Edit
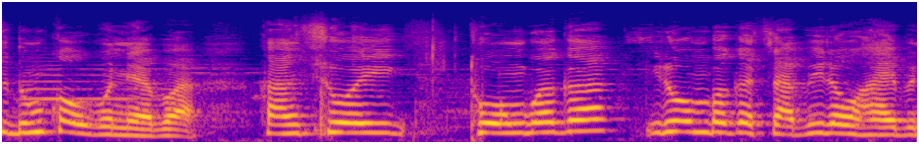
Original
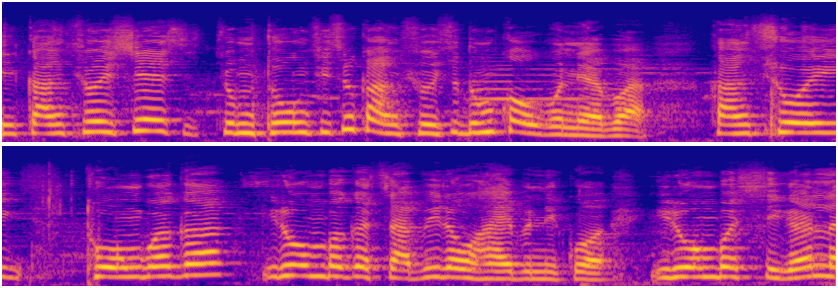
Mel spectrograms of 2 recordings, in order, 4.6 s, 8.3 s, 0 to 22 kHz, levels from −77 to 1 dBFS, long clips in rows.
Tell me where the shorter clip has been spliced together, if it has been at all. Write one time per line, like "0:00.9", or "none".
none

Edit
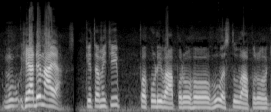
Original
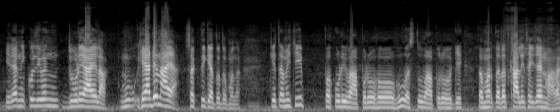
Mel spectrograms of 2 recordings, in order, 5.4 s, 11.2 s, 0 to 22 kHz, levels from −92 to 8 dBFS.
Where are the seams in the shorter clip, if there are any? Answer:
0:01.3

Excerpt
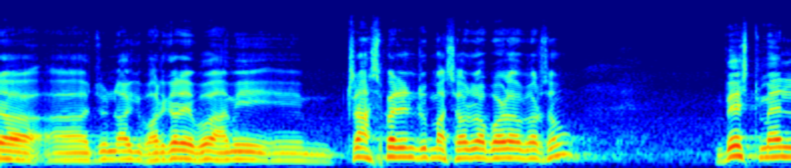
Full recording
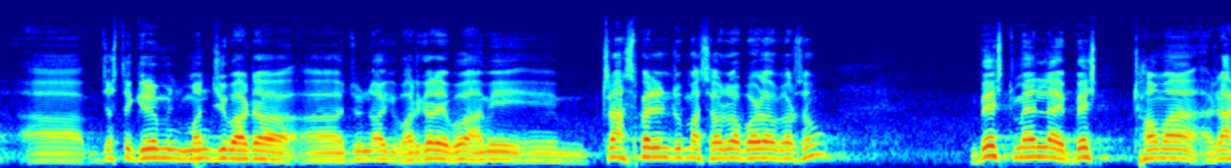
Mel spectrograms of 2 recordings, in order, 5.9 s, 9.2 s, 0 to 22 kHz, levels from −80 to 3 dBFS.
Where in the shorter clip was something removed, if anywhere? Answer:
none

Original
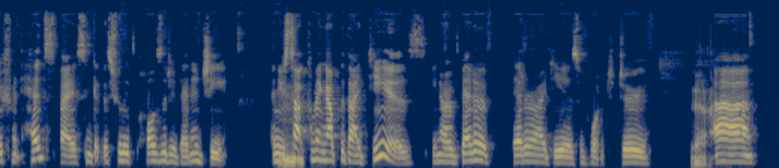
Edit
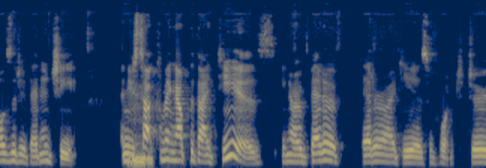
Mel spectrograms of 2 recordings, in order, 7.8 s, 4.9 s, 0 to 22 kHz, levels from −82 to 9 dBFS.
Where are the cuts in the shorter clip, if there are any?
none

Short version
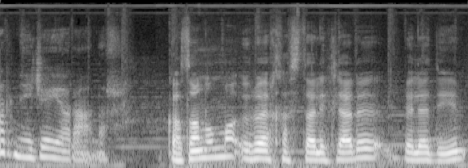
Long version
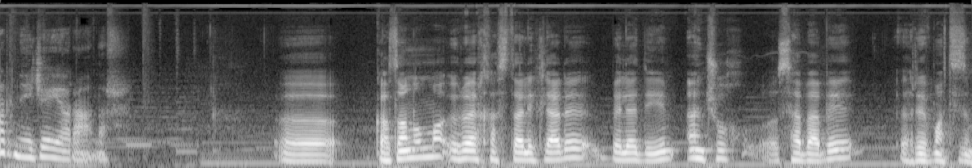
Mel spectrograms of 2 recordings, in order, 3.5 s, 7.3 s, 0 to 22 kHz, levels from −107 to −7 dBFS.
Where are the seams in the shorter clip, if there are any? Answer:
0:01.1

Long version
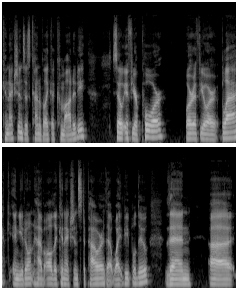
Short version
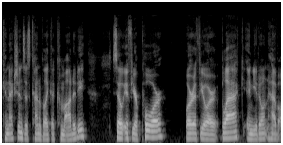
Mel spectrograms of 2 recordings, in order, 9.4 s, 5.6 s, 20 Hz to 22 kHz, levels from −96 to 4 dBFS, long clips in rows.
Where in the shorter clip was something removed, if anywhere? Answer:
none

